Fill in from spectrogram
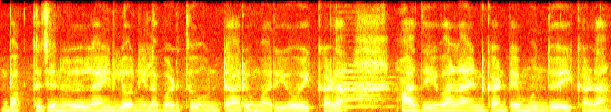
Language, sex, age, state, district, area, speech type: Telugu, female, 18-30, Telangana, Suryapet, urban, spontaneous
